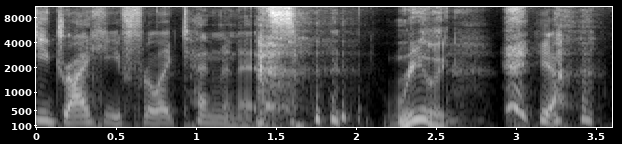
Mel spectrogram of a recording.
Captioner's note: laughs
